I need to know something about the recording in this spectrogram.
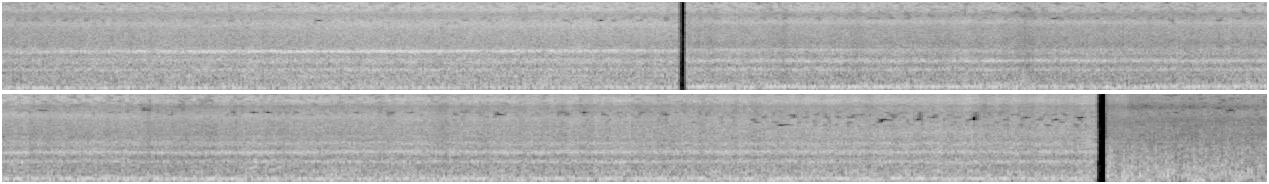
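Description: Powerful boat engines roar steadily close by.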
